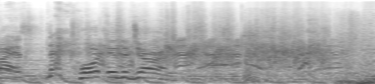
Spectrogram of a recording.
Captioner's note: gavel bangs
